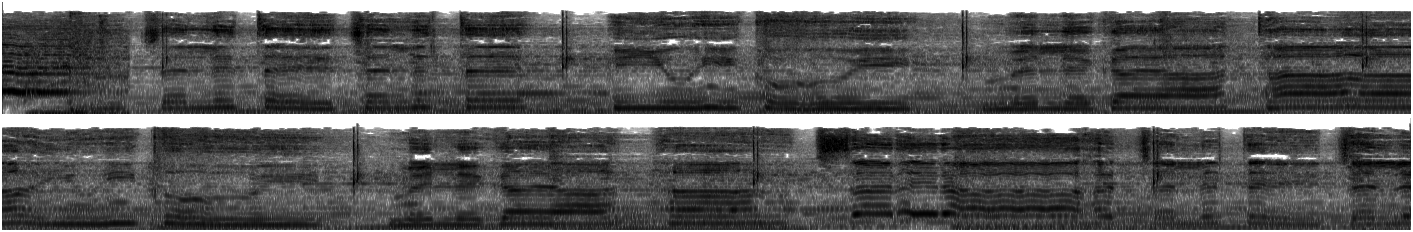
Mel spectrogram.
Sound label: bengali ringtone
